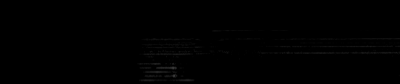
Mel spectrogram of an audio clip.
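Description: Near silence, with a very faint steady hum of several tones coming in about a second and a half in.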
